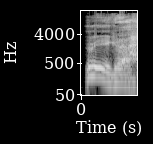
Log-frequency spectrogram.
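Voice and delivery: high, loud burst of relief after a long night; relieved exclamation. Acted. Prisoner to the customs officer at the door, relieved loud cry. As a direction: finally, let it burst out.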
